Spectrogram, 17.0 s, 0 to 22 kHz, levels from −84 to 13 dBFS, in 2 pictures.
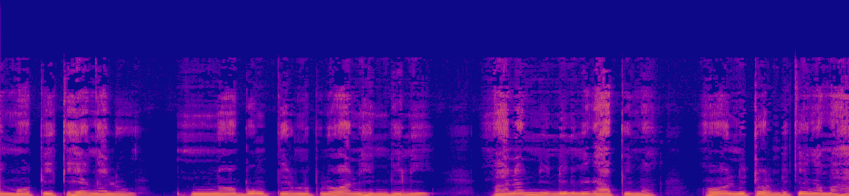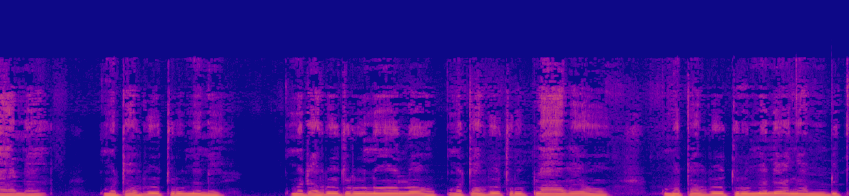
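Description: No technical faults are audible.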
